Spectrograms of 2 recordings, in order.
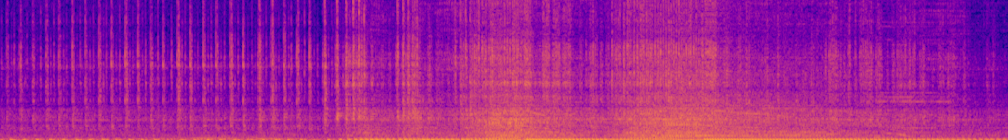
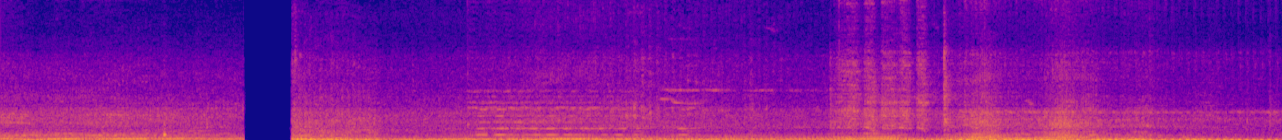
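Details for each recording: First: TVS Ntorq scooter engine at idle: harsh metallic clatter about three beats a second, swelling as it revs, coming from the starter one-way clutch. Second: TVS Ntorq scooter after fixing a loud engine noise from the one-way clutch by properly fitting its nut: even, steady engine note with no rattle or knock from the drive side. The noise is fully gone and it runs normally.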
